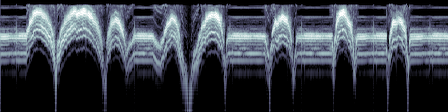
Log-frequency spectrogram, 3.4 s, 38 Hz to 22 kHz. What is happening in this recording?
57926 Trance-Scratch
Lots of hits + longer scratches.
turntables, scratch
